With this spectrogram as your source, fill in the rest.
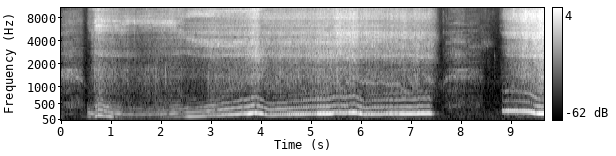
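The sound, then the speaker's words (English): A person imitates a revving V8 engine with their voice, a long buzzy rumble that rises and climbs in pitch over several seconds, breaks off briefly, then resumes loudly. “And then you also do this shit, like you know, when you have like a you know like a V8 motor, V V8 engine, like a.”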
